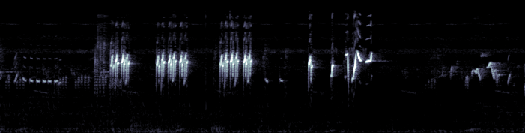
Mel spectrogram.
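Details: Red-whiskered bulbul at a decoy trap where birds confront each other: a soft whistled run, then three loud buzzy bursts about a second apart, then sharp rising notes and softer warbles.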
